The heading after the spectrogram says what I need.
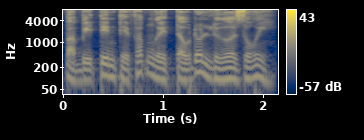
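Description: A man doing a stern old patriarch in an audio story, frail yet commanding. His low voice moves widely as he gives orders. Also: expressive, fast talker, a little mellow. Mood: angry. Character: ailing old man in a wheelchair, stern head of the house.

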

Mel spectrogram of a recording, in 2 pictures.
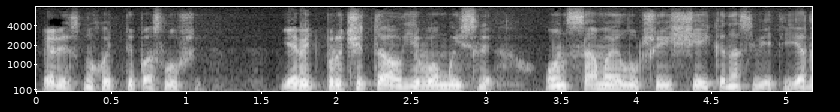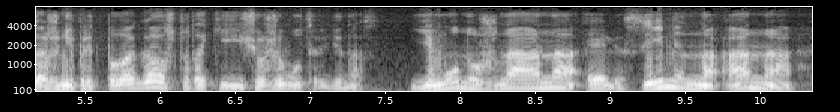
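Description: A man voicing a cold, angry young male vampire in an audiobook, talking low and clipped. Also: animated, brisk, a little mellow, no echo, natural voice. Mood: urgent. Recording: muffled lo-fi recording.

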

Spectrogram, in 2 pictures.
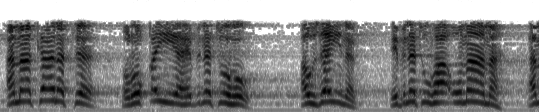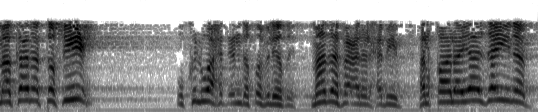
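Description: A middle-aged Saudi man preaching a sermon with impassioned pleading and rhetorical questions. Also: extremely high pitch. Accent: Saudi Arabian. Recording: tinny lo-fi recording in a reverberant hall.

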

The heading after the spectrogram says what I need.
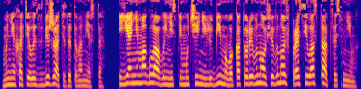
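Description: A woman's voice: on the high side, a little fast, few pauses, dry recording, studio quality. Woman narrating a dramatic novel. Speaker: audiobook narrator. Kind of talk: first-person novel narration.

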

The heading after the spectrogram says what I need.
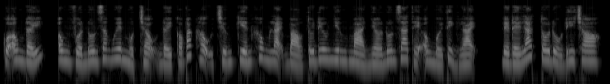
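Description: A woman's voice: mid-range voice, fast, darkish tone, breathy edge, no room sound, close to an everyday voice. Storybook young villager, polite and reassuring, dry close sound, read by a woman narrator. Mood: earnest. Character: young village man, anxious but steady helper.

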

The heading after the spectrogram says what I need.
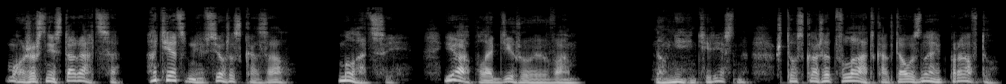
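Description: A drunk young brother in a storybook, furious and sneering, his husky voice swinging hard up and down as he spits accusations, as a man acts him out. The sound is close and dry. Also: lowish voice, big pitch swings, a little slow, dry recording, exaggerated voice. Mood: mocking.

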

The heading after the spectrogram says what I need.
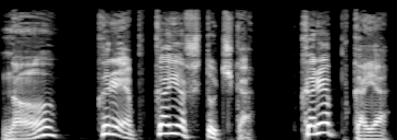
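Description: A man's voice: fairly high pitch, wildly swooping pitch, drawn-out words, creaky, fairly bright tone, dry recording, clean studio sound, pitched above the performer's own voice, exaggerated voice. A man voicing a jovial, boisterous older male kaiser who declaims rhymes.

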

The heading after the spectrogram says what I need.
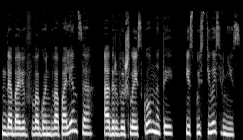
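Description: A woman narrating a romance novel as an audiobook, in even, steady storytelling. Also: on the low side, moderate pace, dry recording, studio quality.

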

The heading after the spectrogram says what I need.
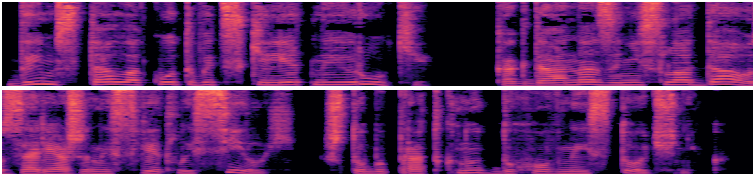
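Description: Calm woman reading an audiobook. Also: medium pitch, moderate pace, few pauses, dry recording, studio quality. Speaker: audiobook narrator. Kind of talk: scripted narration.

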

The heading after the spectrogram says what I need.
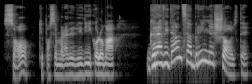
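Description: A woman's voice: low voice, expressive, slow, heavily acted. A woman reading the part of an anxious young pastor's wife who pleads and repeats herself breathlessly. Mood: pleading.

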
